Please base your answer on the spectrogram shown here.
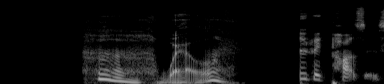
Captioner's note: sighs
